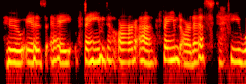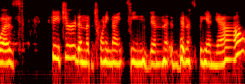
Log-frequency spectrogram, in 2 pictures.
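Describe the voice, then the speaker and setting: Slightly high-voiced, a woman gives a casual guided tour through a library's stairwell and vestibule, a little out of breath as she walks and talks, with frequent ums and restarts. The lo-fi audio, with no room sound, comes from a handheld phone camera on a video call.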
